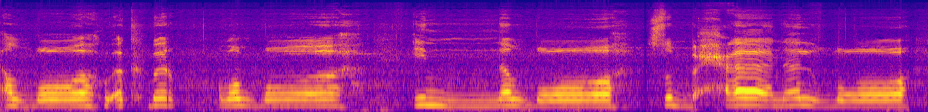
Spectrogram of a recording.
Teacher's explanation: ہر جگہ لفظ اللہ کے لام کو موٹا ہی پڑھا جائے گا، زبر ہونے کی صورت میں اور پیش ہونے کی صورت میں.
